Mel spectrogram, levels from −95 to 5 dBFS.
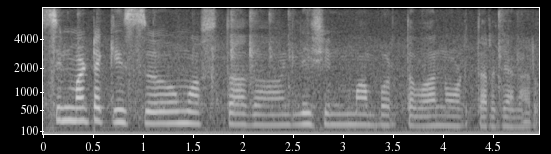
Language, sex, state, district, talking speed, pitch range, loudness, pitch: Kannada, female, Karnataka, Raichur, 110 wpm, 200-235 Hz, -19 LUFS, 215 Hz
